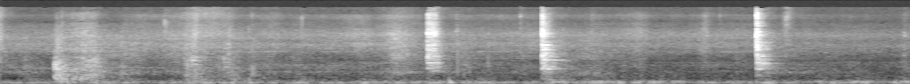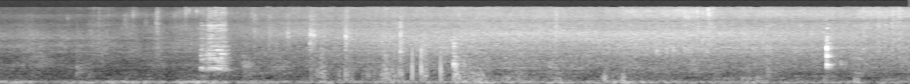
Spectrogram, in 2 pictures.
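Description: Cubed potatoes frying in a pan of hot oil, with a few sharp knocks of the pan and potatoes going in during the first half. A steady sizzle builds from about nine seconds in as the pan fills.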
